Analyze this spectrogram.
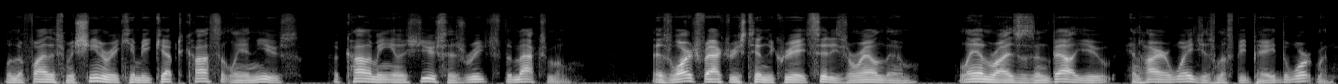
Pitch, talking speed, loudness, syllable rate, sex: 105 Hz, 175 wpm, -18 LUFS, 5.5 syllables/s, male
